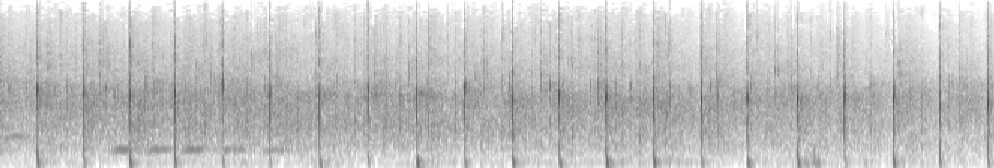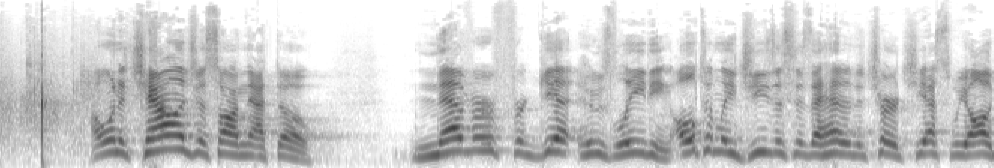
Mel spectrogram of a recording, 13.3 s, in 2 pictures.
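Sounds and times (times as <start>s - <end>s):
audience applauding: 0.0s - 7.3s
speech: 7.2s - 8.8s, 9.4s - 13.2s.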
